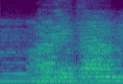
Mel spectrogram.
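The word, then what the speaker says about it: पवित्रम्: Pavitram idamuttamam. Pavitram idamuttamam. Pavitram idamuttamam. There's a tendency to pause after pavitram, but there's no pause there. It's a short syllable.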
